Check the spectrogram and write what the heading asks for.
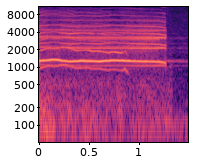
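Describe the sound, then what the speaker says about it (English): Characters in the video game Broken Age scream in terror as they fall, a sustained high wailing cry held steadily for over a second before it cuts off abruptly. "Screams of terror."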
